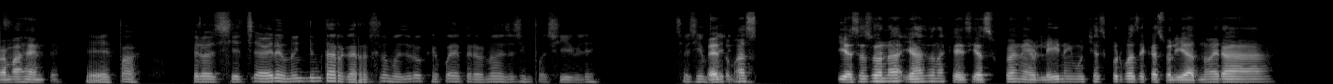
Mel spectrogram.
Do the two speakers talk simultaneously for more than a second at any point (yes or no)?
no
